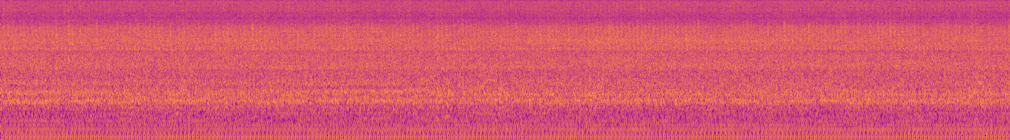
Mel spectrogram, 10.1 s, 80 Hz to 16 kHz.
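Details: 20" Murray push mower #20201D after straightening its wobbling crankshaft and cleaning: a steady, even drone at constant speed with no knocking or surging, running smoothly; the owner notes it could be low on gas.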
